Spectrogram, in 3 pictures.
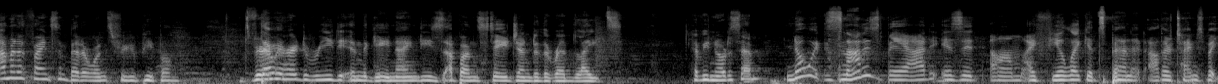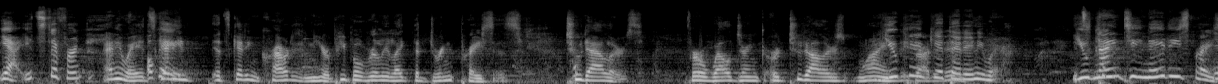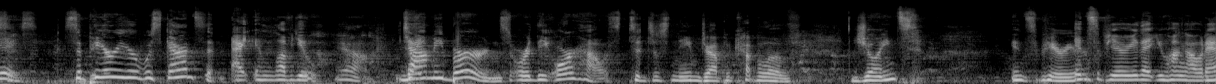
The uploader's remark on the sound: Live from Gay 90s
